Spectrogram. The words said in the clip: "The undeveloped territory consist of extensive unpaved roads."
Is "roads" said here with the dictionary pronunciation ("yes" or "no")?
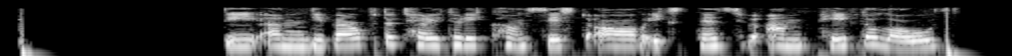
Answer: no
